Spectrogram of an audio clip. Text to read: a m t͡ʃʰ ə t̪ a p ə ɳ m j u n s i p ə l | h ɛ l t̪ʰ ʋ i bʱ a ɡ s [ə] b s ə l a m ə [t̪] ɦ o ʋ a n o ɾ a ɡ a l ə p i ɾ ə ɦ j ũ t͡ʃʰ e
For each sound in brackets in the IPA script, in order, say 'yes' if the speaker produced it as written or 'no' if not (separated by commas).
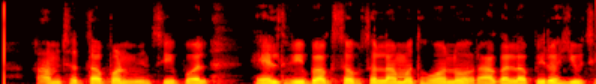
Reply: yes, yes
